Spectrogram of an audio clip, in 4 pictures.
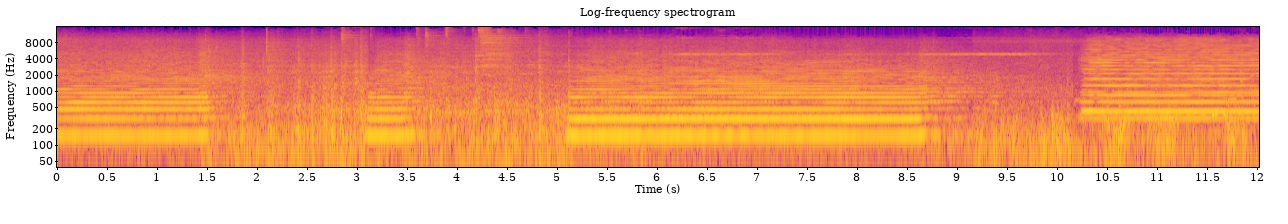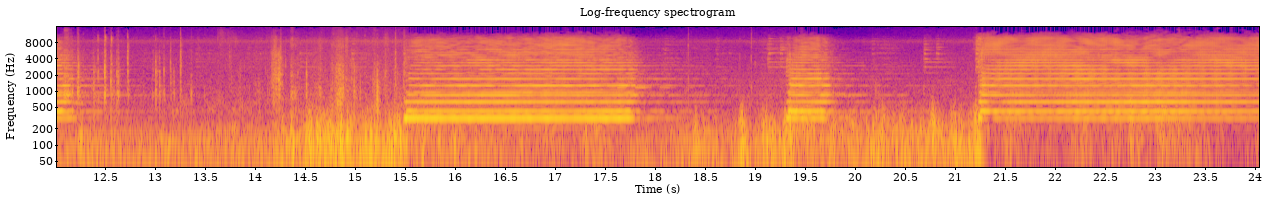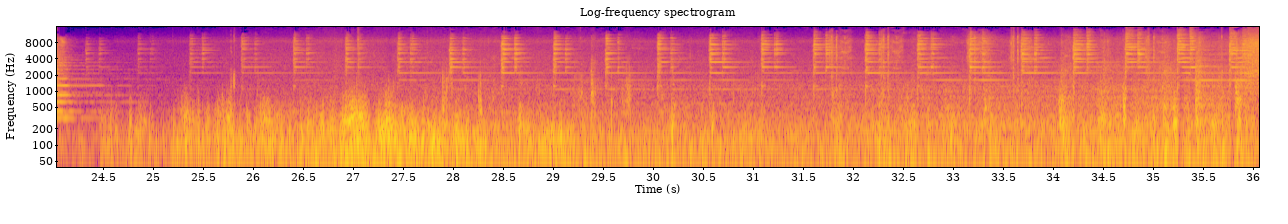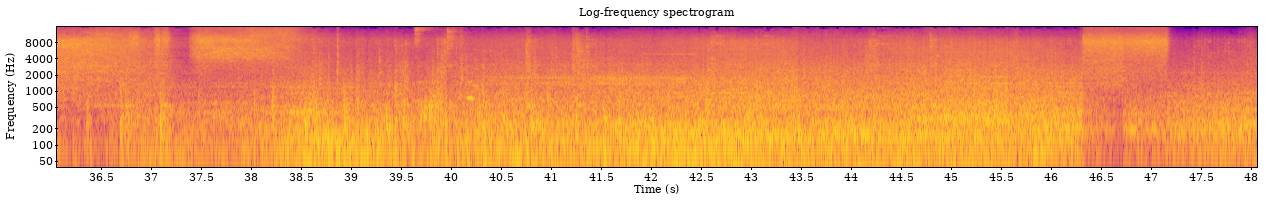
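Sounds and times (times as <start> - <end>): train horn blasts: 0.0 - 1.9, 3.1 - 3.8, 5.1 - 9.4, 10.2 - 12.6, 15.5 - 18.6, 19.3 - 20.6, 21.2 - 24.8
wheels clacking over rail joints: 1.2 - 6.2, 11.7 - 15.8, 24.4 - 46.4
locomotive bell ringing: 2.9 - 5.3, 18.0 - 21.5, 24.2 - 36.2, 39.6 - 45.6
locomotive passing with loud rush: 25.1 - 48.0.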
